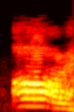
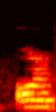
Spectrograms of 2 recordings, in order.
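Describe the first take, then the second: First: The vowel is said with the mouth opened wide. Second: The vowel is said with the mouth barely open. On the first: The speaker calls it right. "입을 크게 벌리고 o 발음을 해줘야 돼요" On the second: The speaker calls it wrong. "한국식 발음한 겁니다"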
